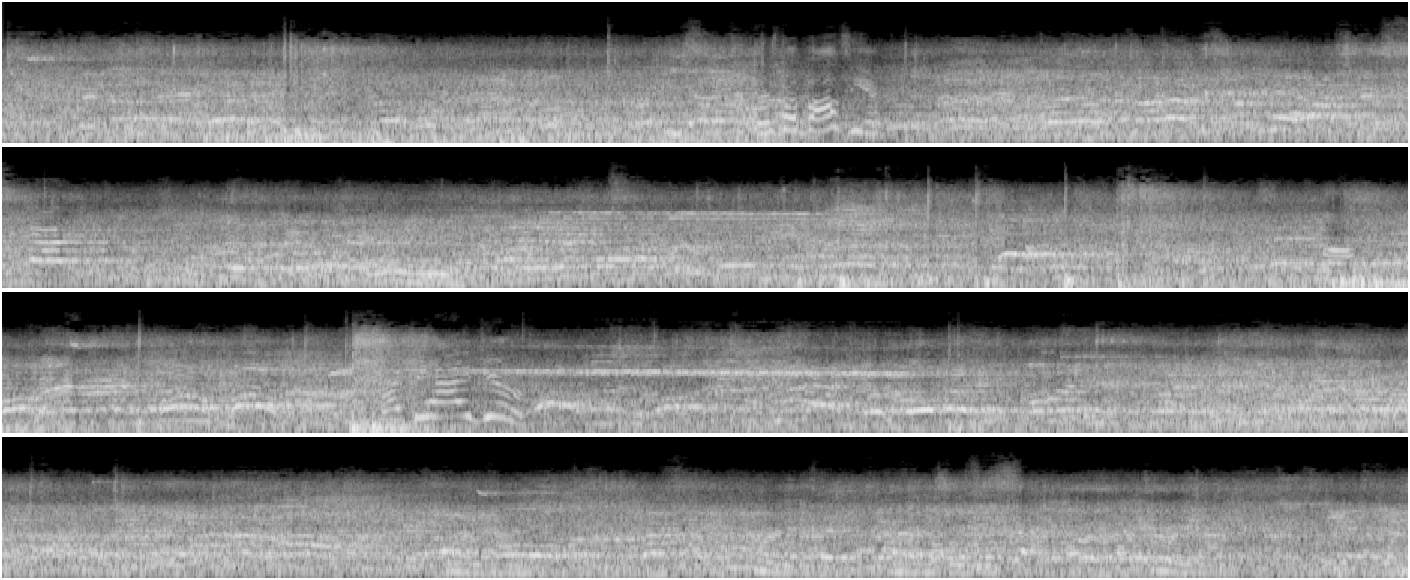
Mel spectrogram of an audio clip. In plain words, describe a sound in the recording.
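A crowd of players shouts and chatters in a large echoing hall.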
